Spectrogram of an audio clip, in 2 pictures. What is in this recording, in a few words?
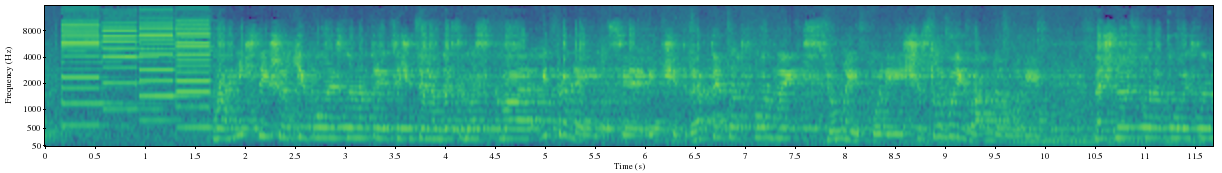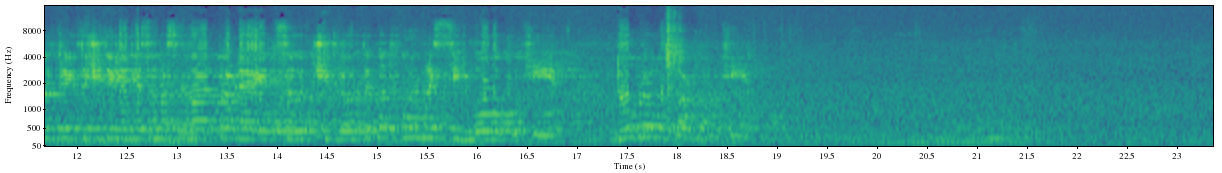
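railway station Odessa announcement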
